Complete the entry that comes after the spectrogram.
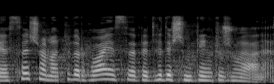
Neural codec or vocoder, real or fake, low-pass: autoencoder, 22.05 kHz, a latent of 192 numbers a frame, VITS, trained on one speaker; fake; 9.9 kHz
